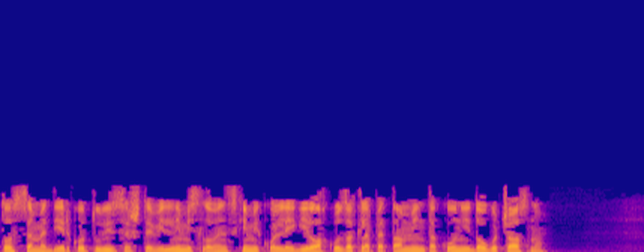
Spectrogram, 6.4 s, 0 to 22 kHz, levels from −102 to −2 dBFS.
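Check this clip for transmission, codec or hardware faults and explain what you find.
One codec fault runs through the whole speech clip. Heavy MP3 compression is the likely cause: nothing survives above 5.8 kHz, and the plainly watery, swirly texture fits a bitrate near 24 kbps.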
